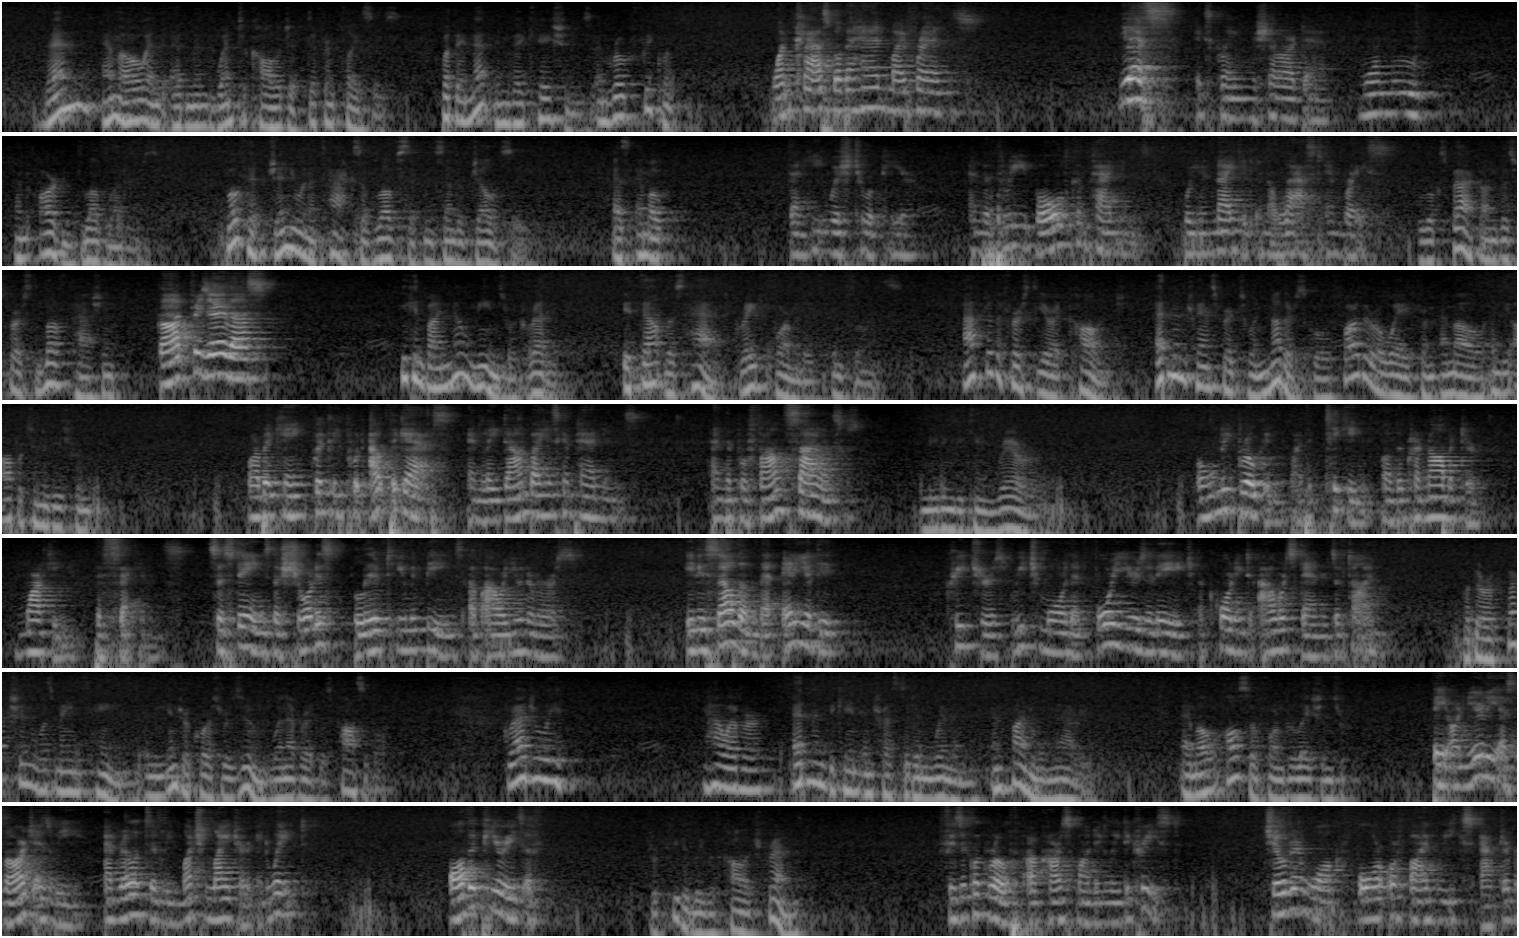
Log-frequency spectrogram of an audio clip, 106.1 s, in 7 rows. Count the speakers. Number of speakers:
2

